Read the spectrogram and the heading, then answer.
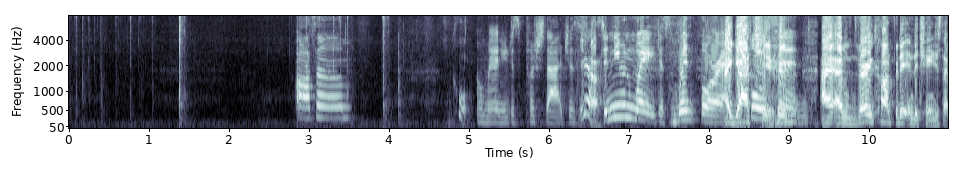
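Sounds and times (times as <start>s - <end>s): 
typing on a computer keyboard while entering a git command: 0.0s - 1.6s
speech: 2.8s - 3.6s, 4.9s - 10.9s.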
